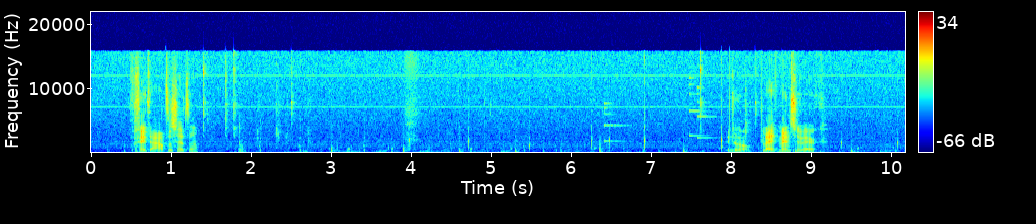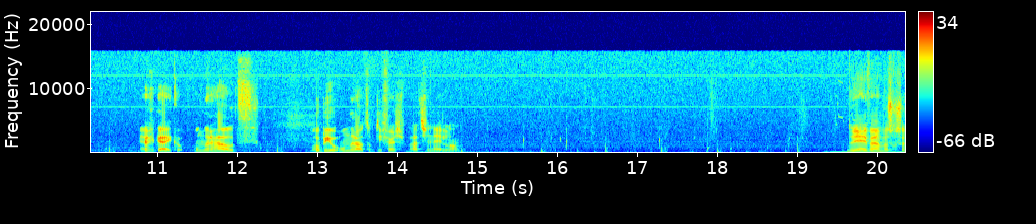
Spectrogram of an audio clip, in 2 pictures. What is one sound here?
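A young man talks into a close microphone in short bursts.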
